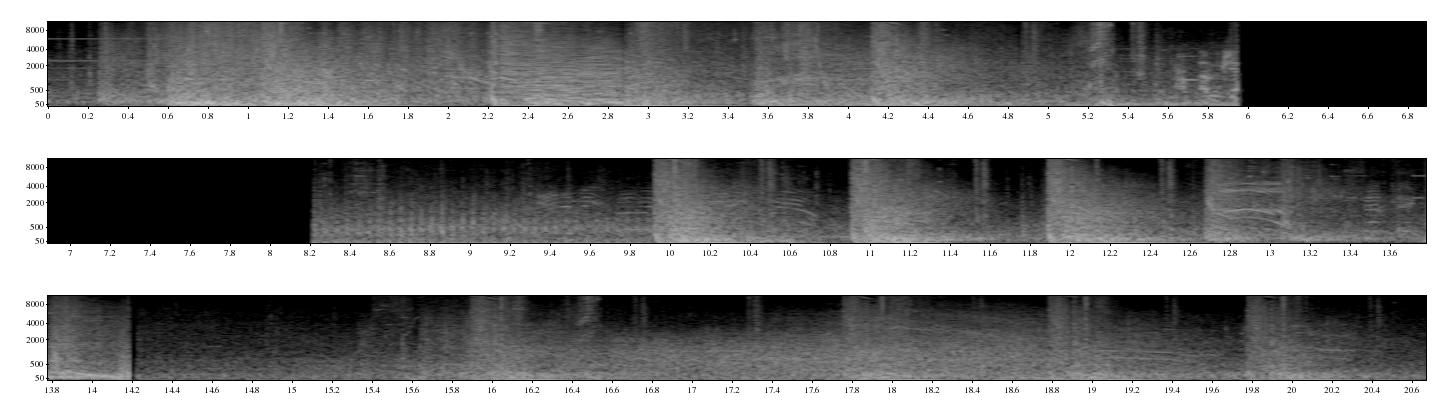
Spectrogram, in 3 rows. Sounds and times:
Speech: 0:09.3 - 0:10.8, 0:12.7 - 0:13.9.

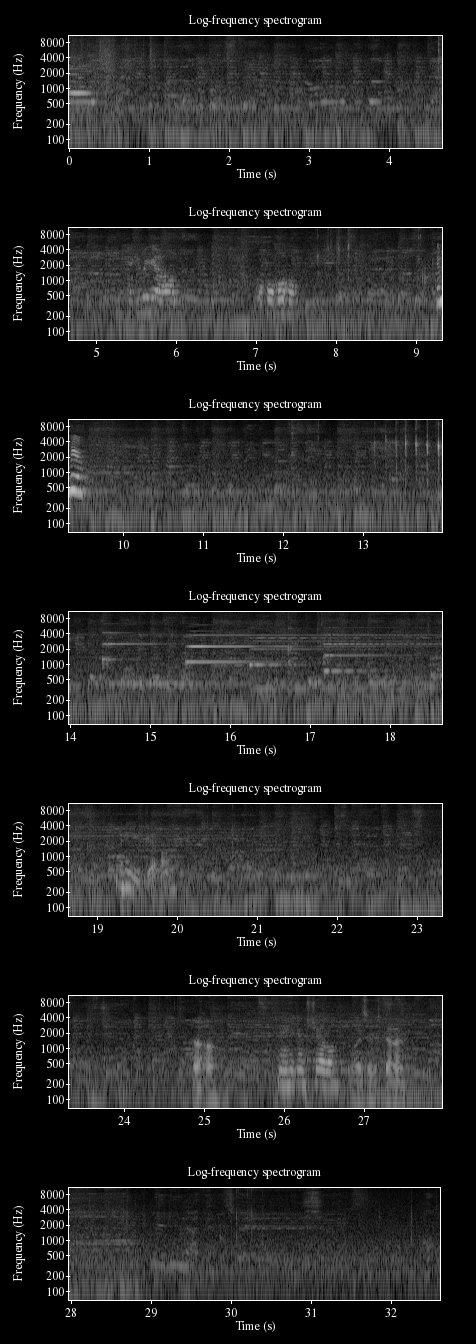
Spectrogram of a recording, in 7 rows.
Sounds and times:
Music: 0:00.0 - 0:32.6.

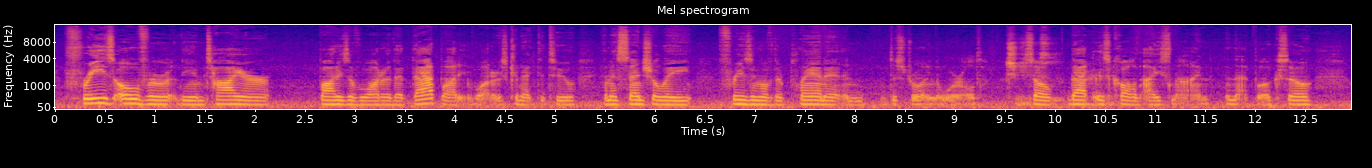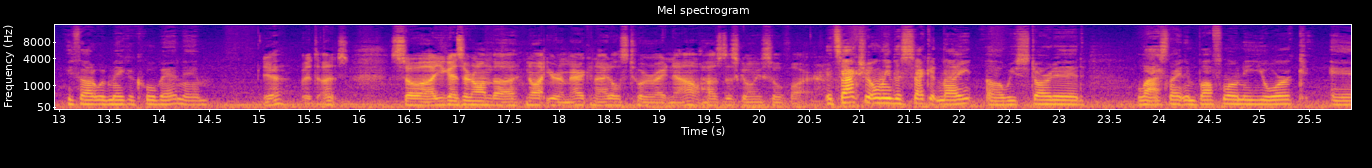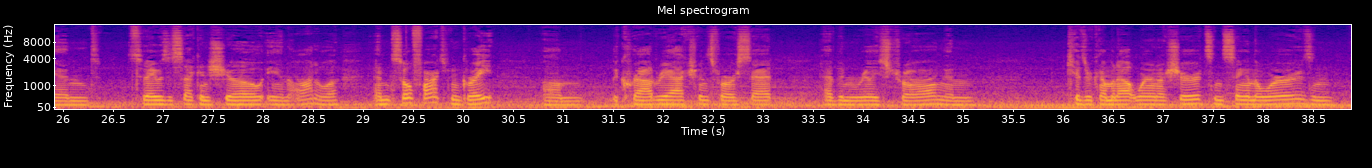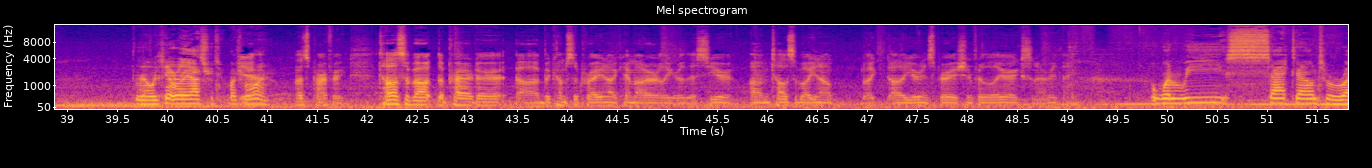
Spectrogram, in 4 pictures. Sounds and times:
Speech: 0:00.2 - 0:23.2, 0:39.7 - 0:49.1.

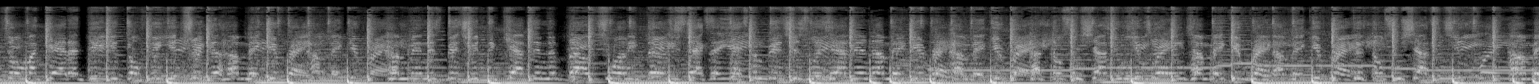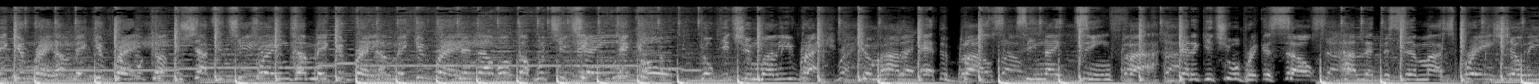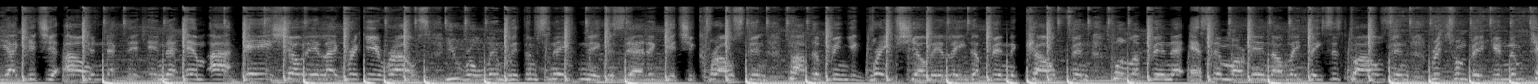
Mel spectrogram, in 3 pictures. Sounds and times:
Music: 0:00.0 - 0:27.5, 0:28.6 - 0:46.1.

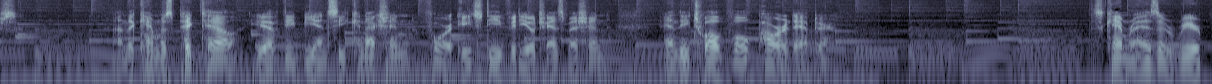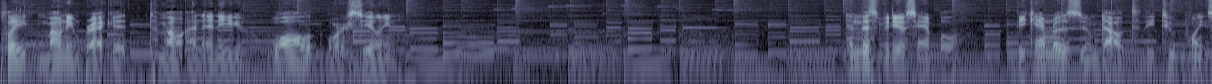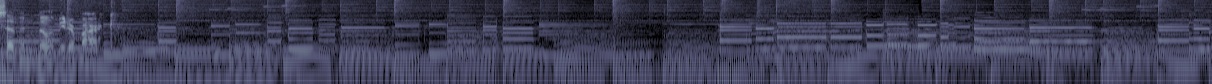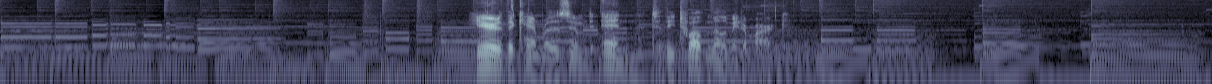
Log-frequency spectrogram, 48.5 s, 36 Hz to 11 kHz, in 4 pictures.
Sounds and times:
Speech: 0:00.0 - 0:00.2, 0:01.1 - 0:08.4, 0:10.9 - 0:16.2, 0:20.6 - 0:21.7, 0:22.3 - 0:25.4, 0:41.1 - 0:44.3
Music: 0:00.0 - 0:48.4.

